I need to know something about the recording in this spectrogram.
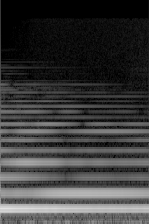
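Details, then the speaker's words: Piano C sharp held note rings clean and steady as it fades with no beating, unison strings in tune, unlike the out-of-tune middle C beside it. "Hear the steady state of that C sharp."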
